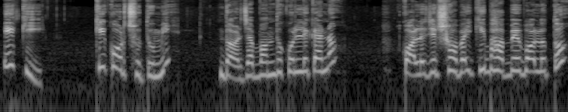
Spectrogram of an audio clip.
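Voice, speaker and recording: A woman's voice: sits high, animated, measured pace, no echo. A woman playing an anxious, proper young college student in love, hesitant and pleading, in an audio story. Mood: shocked, indignant. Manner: hesitant, pleading, easily scandalised. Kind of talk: melodramatic audio story acting.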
